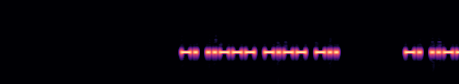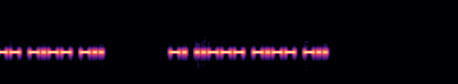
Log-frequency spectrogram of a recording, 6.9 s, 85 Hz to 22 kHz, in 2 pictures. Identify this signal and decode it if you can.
Morse code, heard as a keyed tone, about 51 wpm, 700 Hz. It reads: N2YD N2YD N2YD
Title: USA Call Signs - 4 Characters - Repeated 3x - 50wpm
